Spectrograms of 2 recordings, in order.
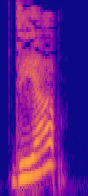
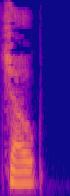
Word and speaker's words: Diop: Diop? Oh, it's pronounced Jope, as in rhymes with hope, I would say with a smile. But it's spelled D-I-O-P, Diop, they would say with confused indignation. Yeah, I know, it's still Jope.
